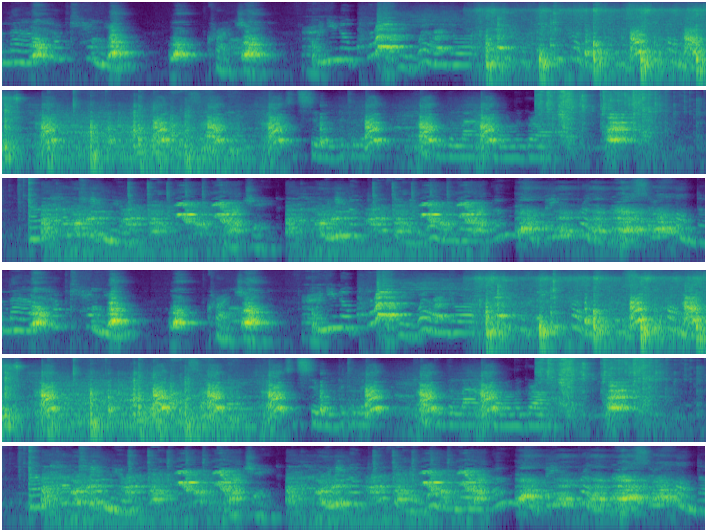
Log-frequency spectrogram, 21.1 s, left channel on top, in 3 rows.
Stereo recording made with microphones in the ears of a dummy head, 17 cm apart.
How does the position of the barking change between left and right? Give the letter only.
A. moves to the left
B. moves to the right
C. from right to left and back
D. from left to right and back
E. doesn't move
A.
